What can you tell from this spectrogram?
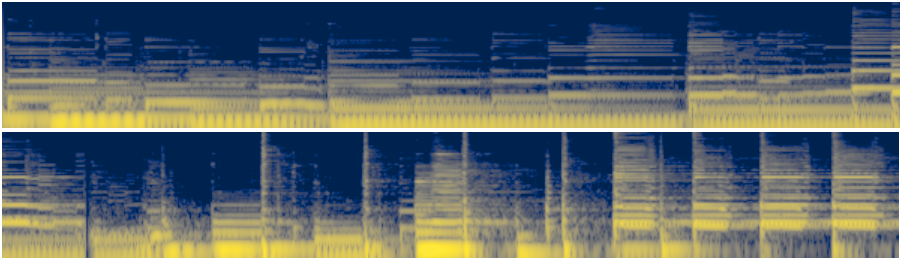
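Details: Acoustic guitar music with plucked notes and strums over a deep bass line, with no animal sound.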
